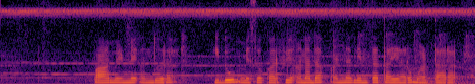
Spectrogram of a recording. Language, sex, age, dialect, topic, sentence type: Kannada, female, 18-24, Northeastern, agriculture, statement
